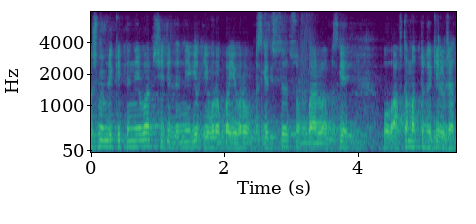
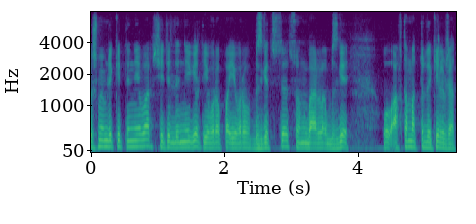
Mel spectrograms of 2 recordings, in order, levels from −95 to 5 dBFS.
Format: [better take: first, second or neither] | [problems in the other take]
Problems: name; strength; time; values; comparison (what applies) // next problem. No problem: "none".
second | noise reduction (neural separator model SepFormer DNS4)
